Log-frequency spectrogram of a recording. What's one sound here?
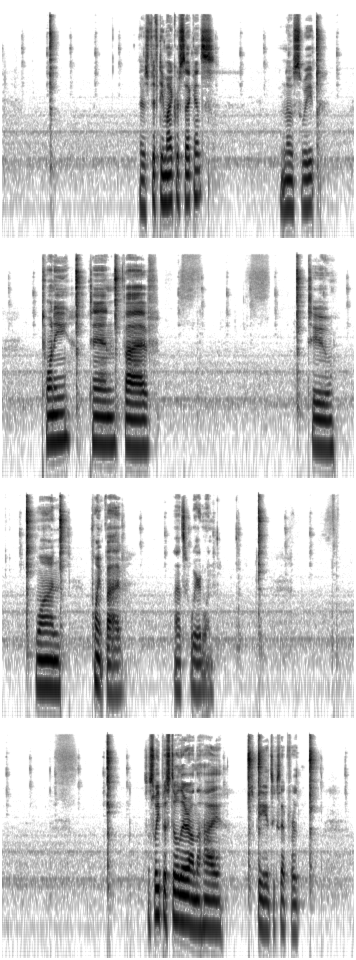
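Knobs click as they are turned.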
